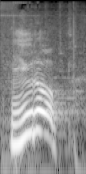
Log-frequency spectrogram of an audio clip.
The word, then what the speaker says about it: Europe: Ew we E what it is written we do not pronounce we pronounce it differently. It is U. U you a female ship. Europe Europe Europe.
